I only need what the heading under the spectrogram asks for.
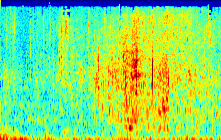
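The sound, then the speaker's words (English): Soft water sounds of a boat being paddled gently down a river in Iraq: faint, irregular swishes and light splashes over a low, steady background hush. “We're paddling quite gently down this river.”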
